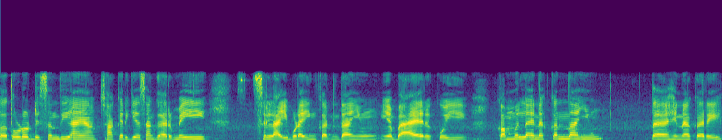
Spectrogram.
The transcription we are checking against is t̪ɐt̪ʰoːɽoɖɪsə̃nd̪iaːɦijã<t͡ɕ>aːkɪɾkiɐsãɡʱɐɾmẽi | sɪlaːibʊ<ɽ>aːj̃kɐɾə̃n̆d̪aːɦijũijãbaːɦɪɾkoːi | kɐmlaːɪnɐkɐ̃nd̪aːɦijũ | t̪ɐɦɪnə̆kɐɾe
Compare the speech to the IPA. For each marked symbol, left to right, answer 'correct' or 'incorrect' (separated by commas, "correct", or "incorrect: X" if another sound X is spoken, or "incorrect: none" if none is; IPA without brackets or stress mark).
incorrect: t͡ɕʰ, correct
